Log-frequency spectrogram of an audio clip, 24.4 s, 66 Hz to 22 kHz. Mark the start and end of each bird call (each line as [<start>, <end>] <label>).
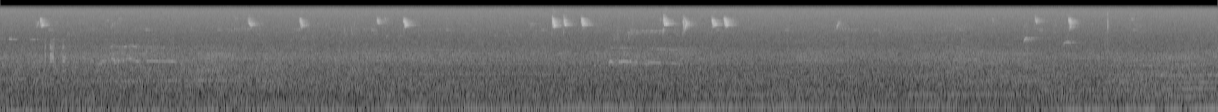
[0.00, 1.19] Melodious Blackbird (Dives dives)
[0.00, 8.49] Rufous-capped Warbler (Basileuterus rufifrons)
[10.79, 14.79] Rufous-capped Warbler (Basileuterus rufifrons)
[20.49, 21.59] Squirrel Cuckoo (Piaya cayana)
[20.49, 21.69] Rufous-capped Warbler (Basileuterus rufifrons)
